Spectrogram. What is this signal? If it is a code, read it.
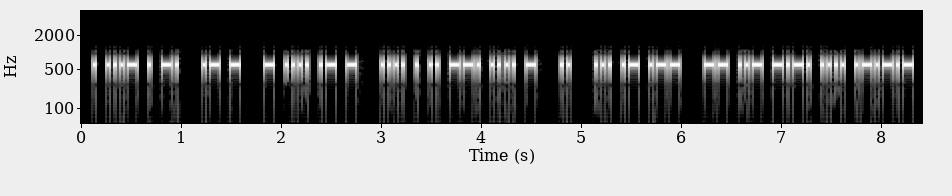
Morse code, heard as a keyed tone, about 35 wpm, 600 Hz. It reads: EVEN AT THAT HEIGHT I SAW MUCH.
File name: the old man and the sea 2 35wpm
